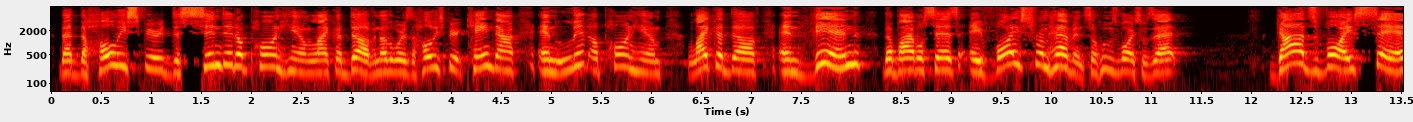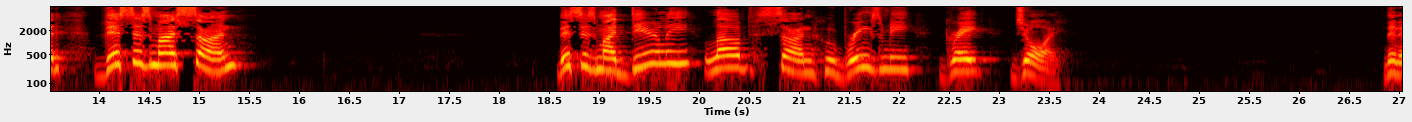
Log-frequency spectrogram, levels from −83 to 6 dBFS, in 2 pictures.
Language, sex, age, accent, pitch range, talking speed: English, male, 40-59, American, 170-250 Hz, 130 wpm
